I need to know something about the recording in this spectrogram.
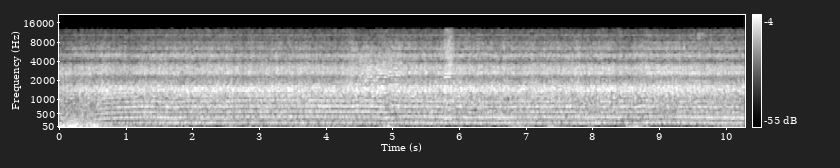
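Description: Multirotor drone propellers humming, several close pitches rising over the first second and then holding steady, with wind noise underneath.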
